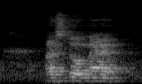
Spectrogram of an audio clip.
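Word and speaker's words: stomach: okay, एक और criteria है, अगर इनका प्रोनाउंसिएशन, CH का प्रोनाउंसिएशन क की तरह होता है, मोनार्क क, अस्टोमैक क, इनका एंड में इस CH का साउंड कैसा है क, इसलिए ये एक्सेप्शन है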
